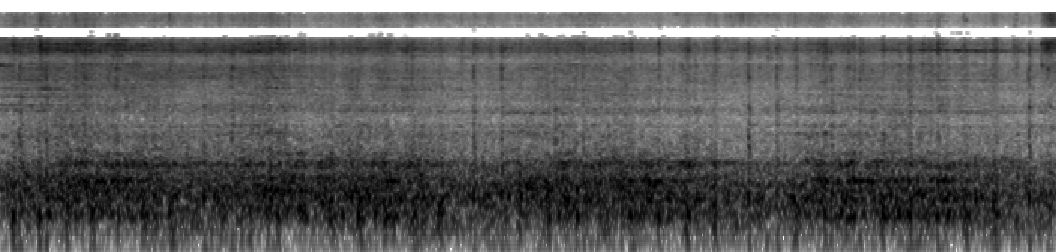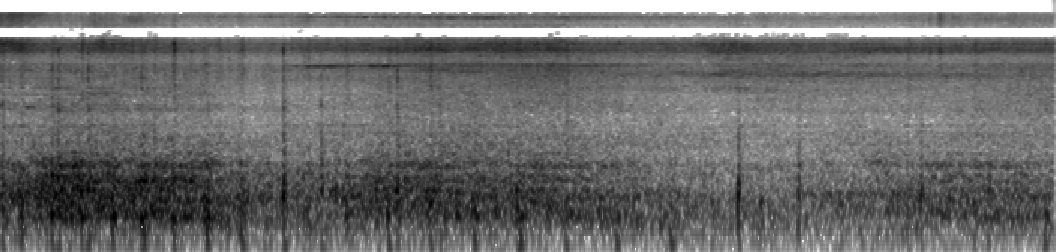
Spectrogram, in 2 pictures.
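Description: Passenger coaches of an arriving PKP Intercity train rolling past on the rails, a steady heavy rumble of wheels on track with faint high squeals. The rumble grows quieter over the last ten seconds or so as the train slows.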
